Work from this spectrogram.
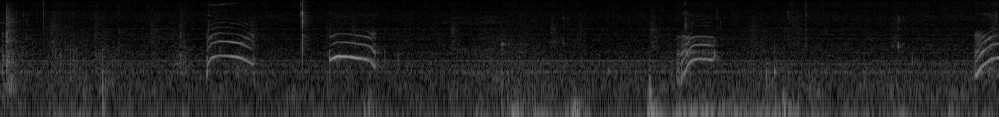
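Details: Rescued foster kitten protesting while its claws are clipped indoors: a few scattered arched mews, two close together early, then a longer rising-falling cry and another starting at the end, with handling rustles and faint clicks between.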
